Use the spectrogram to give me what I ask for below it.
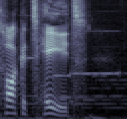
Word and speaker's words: Hocotate: I always pronounce hwat wrong I know it's pronounced hocotate but that's the way people want it to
